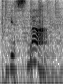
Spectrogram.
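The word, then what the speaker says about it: весна: same next word is visna bisna spring it's a syllable Falls at the last syllable na so the first syllable Vias we have to pronounce with letter e next word is that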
